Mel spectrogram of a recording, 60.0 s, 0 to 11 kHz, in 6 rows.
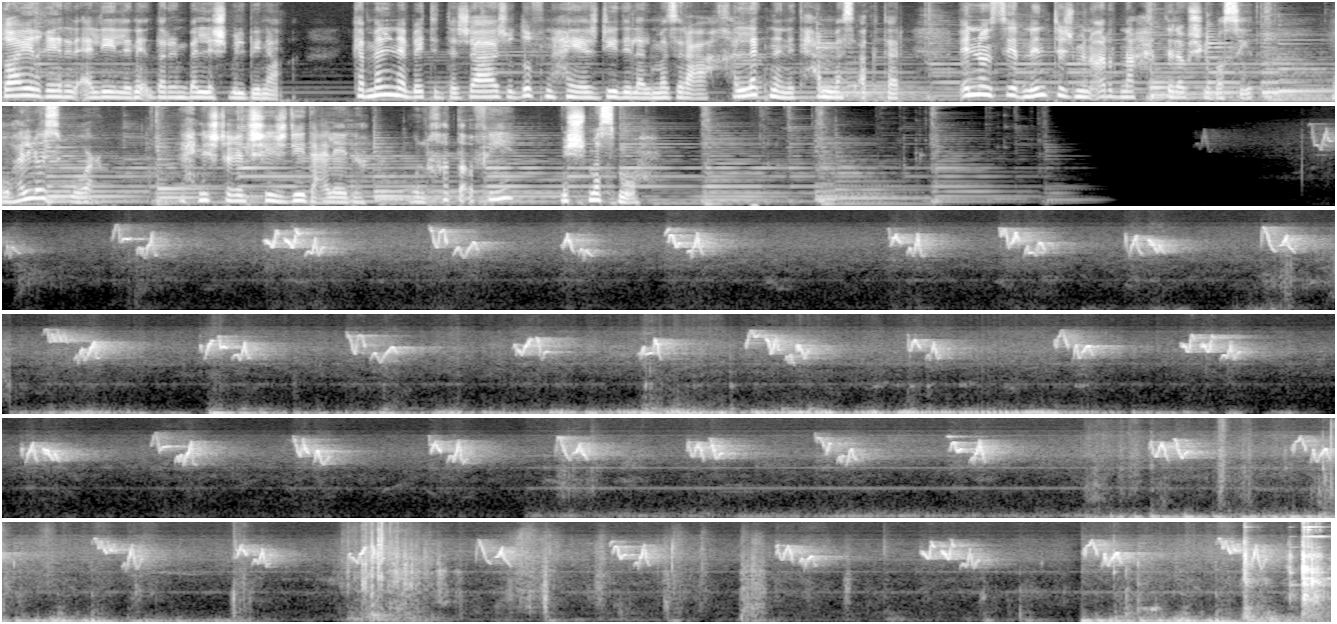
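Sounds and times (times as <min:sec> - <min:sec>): bird chirping: 0:19.8 - 0:21.4, 0:22.0 - 0:22.6, 0:23.2 - 0:25.6, 0:26.6 - 0:39.5, 0:40.1 - 0:52.8, 0:54.6 - 0:55.0, 0:55.8 - 0:59.9.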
